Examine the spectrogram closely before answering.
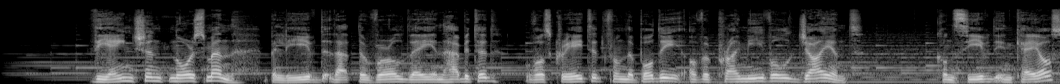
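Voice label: Norwegian, English; Scandinavian, Male, 20s-30s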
